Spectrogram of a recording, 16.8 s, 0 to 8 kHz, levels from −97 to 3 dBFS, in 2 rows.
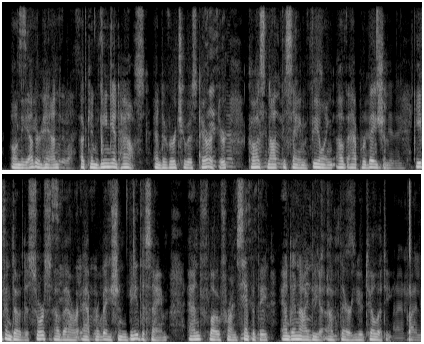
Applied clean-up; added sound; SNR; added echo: neural mask model Resemble Enhance denoiser.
